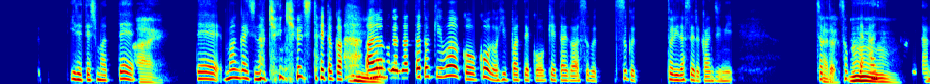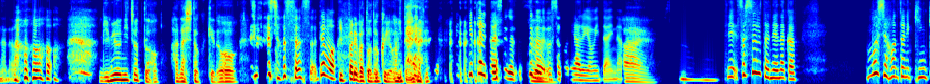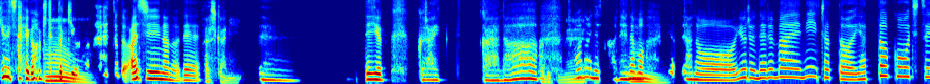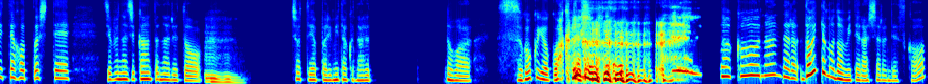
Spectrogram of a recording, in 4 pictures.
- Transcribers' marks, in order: other background noise; laughing while speaking: "緊急事態とか"; unintelligible speech; laugh; unintelligible speech; laughing while speaking: "そう そう そう"; laughing while speaking: "そう そう そう"; laughing while speaking: "届くよみたいなね"; laugh; laughing while speaking: "緊急事態が起きた時は"; laughing while speaking: "わかるので"; laugh
- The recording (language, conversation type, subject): Japanese, advice, 夜更かしの習慣を改善するには、まず何から始めればよいですか？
